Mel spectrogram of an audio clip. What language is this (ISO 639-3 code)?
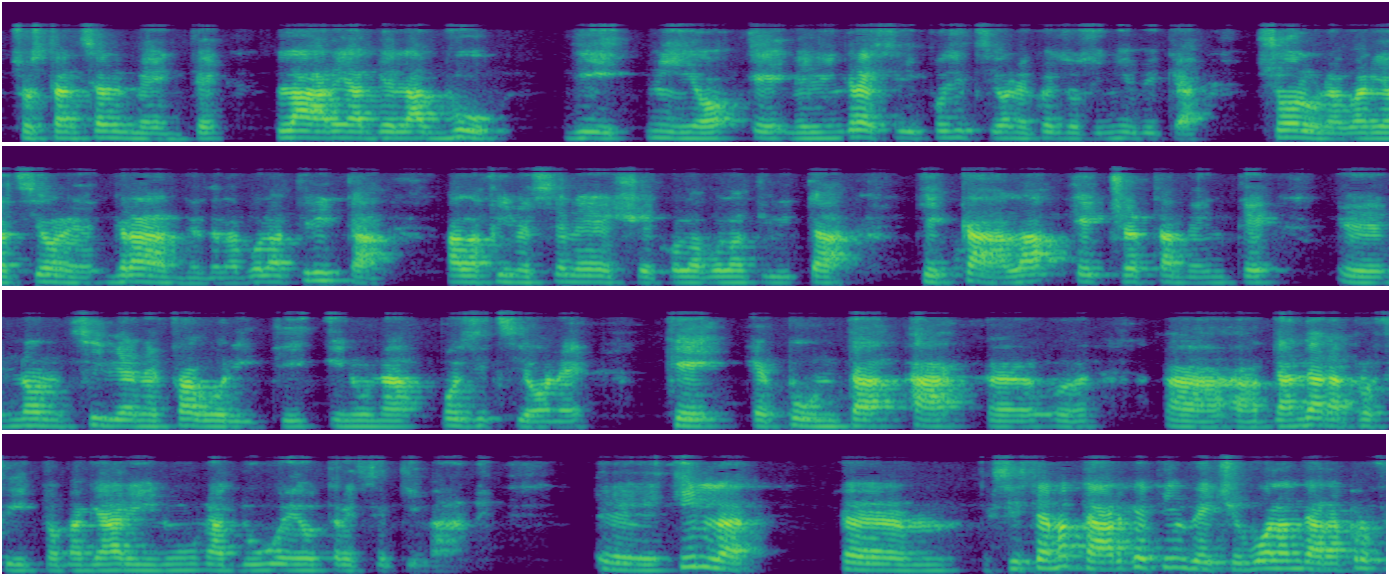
ita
